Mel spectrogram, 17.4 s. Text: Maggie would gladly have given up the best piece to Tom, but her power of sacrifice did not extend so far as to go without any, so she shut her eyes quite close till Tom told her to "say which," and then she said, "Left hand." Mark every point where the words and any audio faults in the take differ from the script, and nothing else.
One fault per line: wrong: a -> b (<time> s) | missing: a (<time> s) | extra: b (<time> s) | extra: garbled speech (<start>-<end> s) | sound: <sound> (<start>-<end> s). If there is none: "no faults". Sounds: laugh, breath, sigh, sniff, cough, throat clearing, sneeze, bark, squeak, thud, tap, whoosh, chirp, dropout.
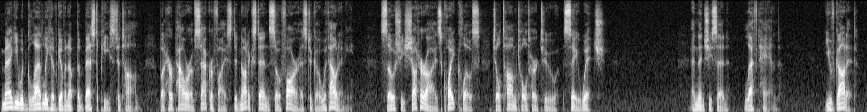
extra: You've got it (16.5 s)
